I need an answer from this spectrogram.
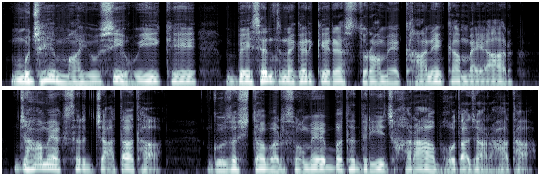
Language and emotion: Urdu, sad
